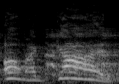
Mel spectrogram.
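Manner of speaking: high, slow swooning voice with a laugh; drawn-out starstruck sigh; imitating the drunk fan swooning, high and slow; swooning girl.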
